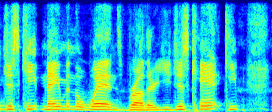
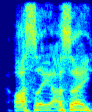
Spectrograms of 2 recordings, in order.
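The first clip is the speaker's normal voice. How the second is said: put-on cartoon character voice; 7 semitones lower, 9 dB quieter than usual. Answering which voice the impression sounded like: Foghorn Leghorn voice. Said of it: "Foghorn Leghorn".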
